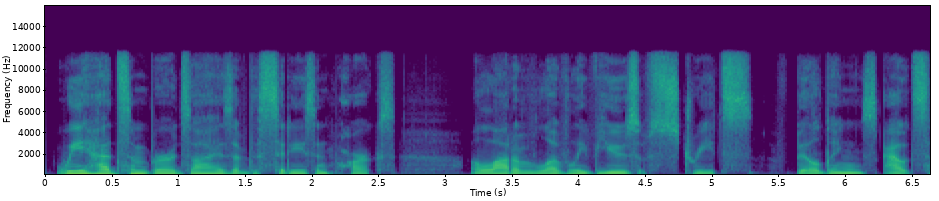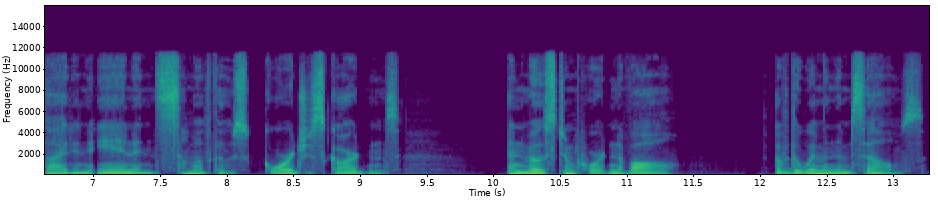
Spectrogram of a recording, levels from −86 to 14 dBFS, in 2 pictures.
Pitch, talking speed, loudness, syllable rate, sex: 160 Hz, 165 wpm, -19 LUFS, 4.7 syllables/s, female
